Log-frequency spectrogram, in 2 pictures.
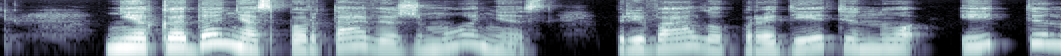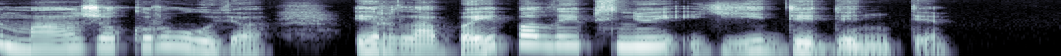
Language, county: Lithuanian, Šiauliai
